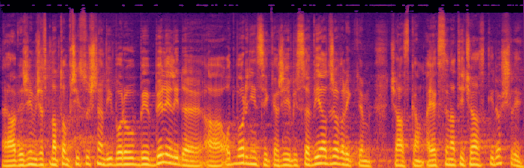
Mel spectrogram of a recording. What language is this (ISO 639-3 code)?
ces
